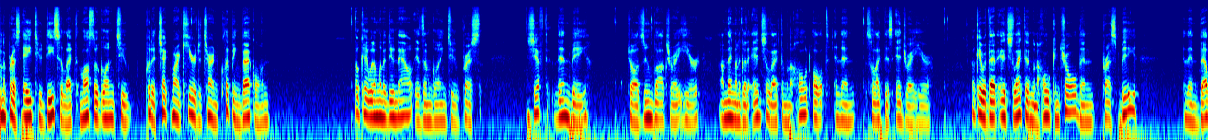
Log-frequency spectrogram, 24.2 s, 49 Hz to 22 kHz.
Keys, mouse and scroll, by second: 0.4 a, 11.4 b, 22.3 ctrl+b.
